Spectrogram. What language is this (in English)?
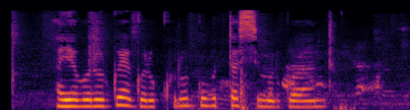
Kinyarwanda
